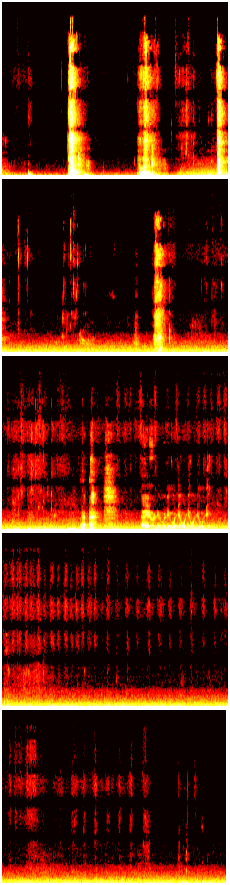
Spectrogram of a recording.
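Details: Shiba Inu named Mugi makes gurgling noises, then lets out a huge sneeze and another after it. Sharp, explosive sneeze bursts come in the first eight seconds, followed by softer snorting and snuffling.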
